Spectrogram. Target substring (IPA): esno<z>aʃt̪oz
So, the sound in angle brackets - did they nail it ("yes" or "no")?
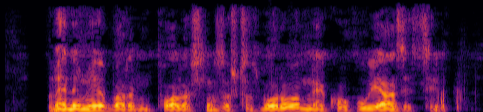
yes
